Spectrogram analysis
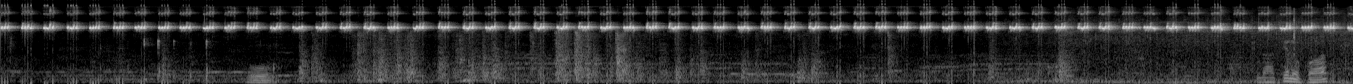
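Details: Cricket heard during a night hunt for crickets in Indonesia, searched for by battery torch. Loud, high, shrill chirps repeat steadily about twice a second throughout, with faint voices and rustling beneath.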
